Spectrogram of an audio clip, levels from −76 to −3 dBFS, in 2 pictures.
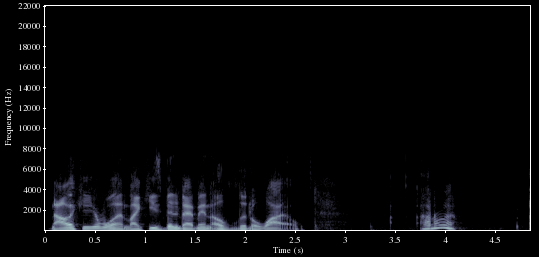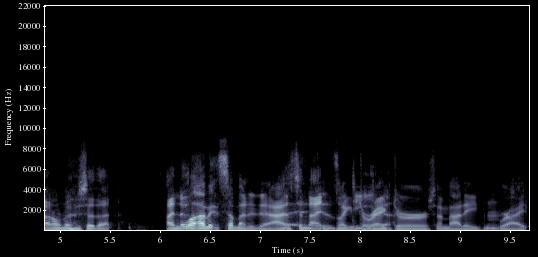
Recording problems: garbled, watery; slightly; nothing above 7.5 kHz

